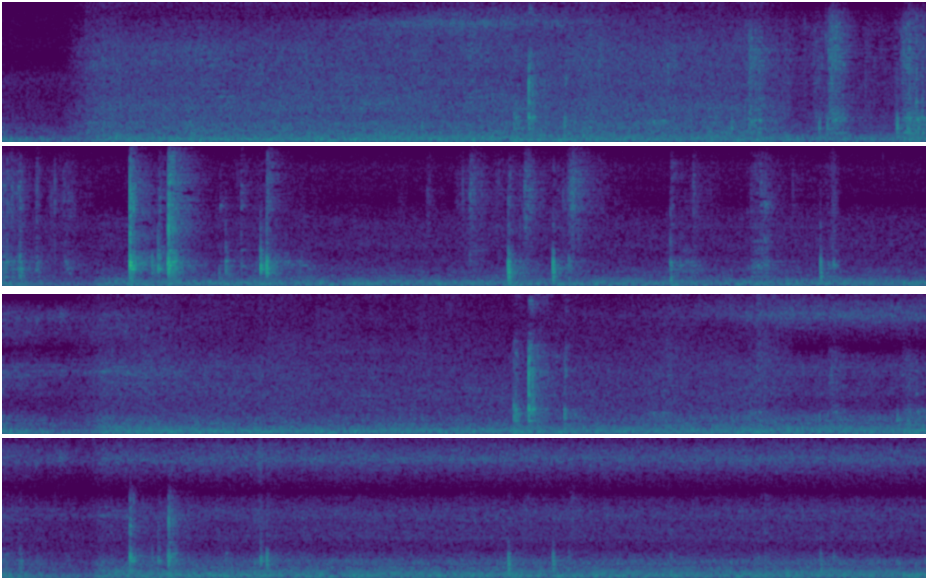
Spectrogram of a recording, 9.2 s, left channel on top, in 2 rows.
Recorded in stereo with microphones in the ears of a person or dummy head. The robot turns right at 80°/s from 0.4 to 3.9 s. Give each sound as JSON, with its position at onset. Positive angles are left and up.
{"t": 0.0, "sound": "an engine running", "azimuth_deg": -60}
{"t": 2.5, "sound": "scissors", "side_deg": -25}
